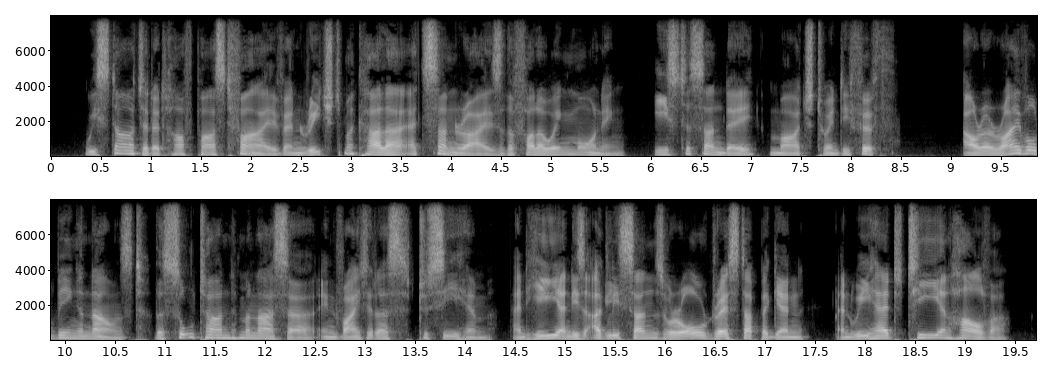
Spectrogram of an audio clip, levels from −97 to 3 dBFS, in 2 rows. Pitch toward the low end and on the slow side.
No: low, 120 Hz; average, 145 wpm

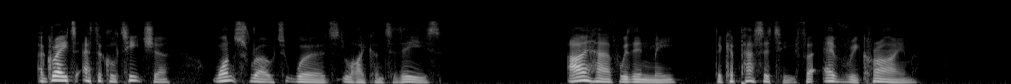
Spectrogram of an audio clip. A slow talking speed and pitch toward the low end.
Yes: slow, 115 wpm; low, 120 Hz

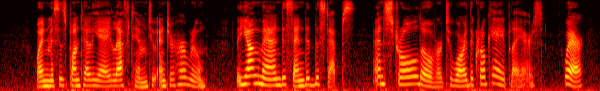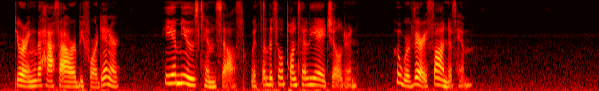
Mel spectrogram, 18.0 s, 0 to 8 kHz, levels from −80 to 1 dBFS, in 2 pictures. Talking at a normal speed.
Yes: average, 145 wpm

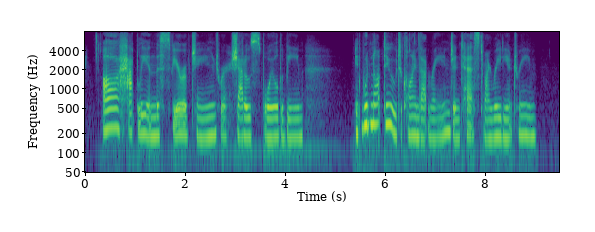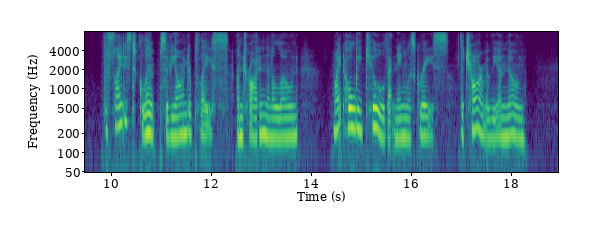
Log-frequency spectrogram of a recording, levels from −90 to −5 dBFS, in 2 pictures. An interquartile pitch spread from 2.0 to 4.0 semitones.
Yes: narrow, 2.5 semitones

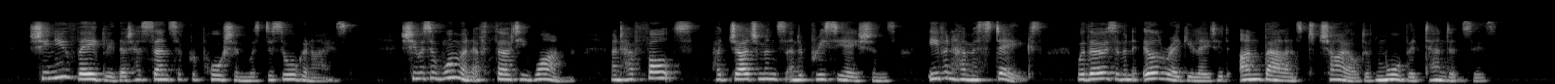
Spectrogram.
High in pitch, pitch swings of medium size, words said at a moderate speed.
Yes: high, 220 Hz; average, 4.3 semitones; average, 145 wpm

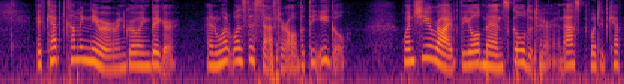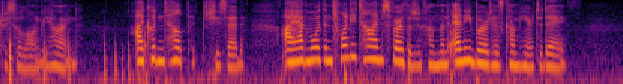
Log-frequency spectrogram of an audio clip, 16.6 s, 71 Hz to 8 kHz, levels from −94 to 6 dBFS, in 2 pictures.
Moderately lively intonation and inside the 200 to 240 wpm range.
Yes: average, 4.5 semitones; fast, 205 wpm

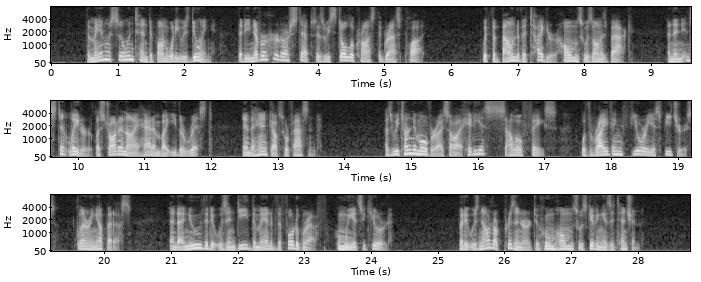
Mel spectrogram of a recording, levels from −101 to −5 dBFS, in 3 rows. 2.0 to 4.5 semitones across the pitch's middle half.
No: average, 5.1 semitones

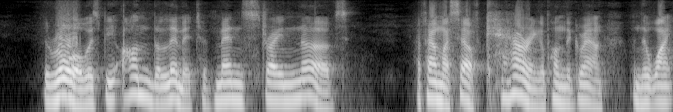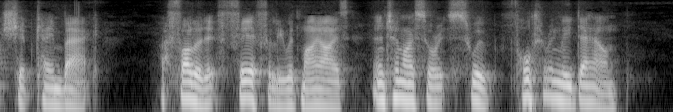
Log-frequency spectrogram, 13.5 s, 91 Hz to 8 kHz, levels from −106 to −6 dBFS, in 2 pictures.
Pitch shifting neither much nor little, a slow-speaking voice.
No: average, 3.9 semitones; average, 165 wpm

